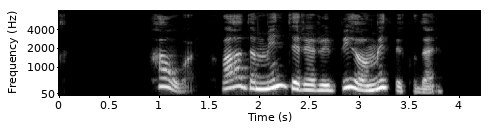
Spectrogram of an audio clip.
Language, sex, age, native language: Icelandic, female, 40-49, Serbo-Croatian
